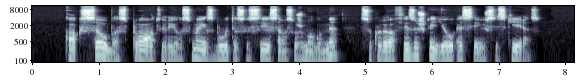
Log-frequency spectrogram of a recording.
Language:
Lithuanian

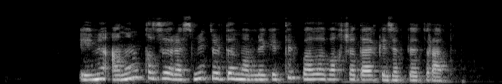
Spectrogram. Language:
Kyrgyz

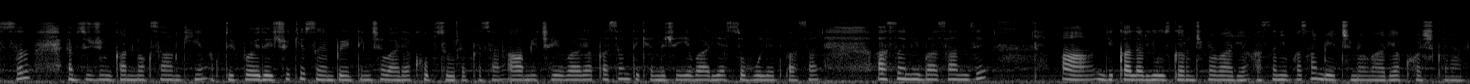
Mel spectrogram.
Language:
Kashmiri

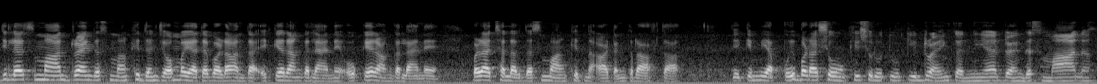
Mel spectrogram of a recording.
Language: Dogri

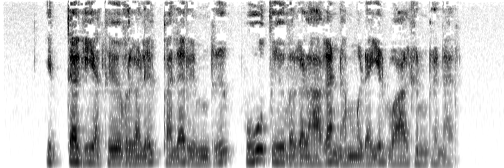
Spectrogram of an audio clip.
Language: Tamil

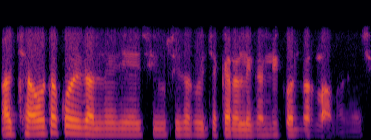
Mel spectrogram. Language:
Punjabi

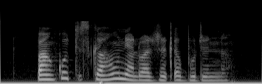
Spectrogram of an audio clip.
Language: Amharic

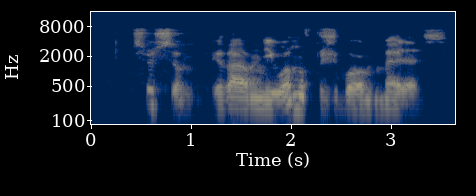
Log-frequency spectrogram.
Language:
Kabyle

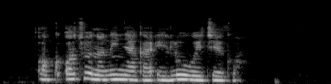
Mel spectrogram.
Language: Luo (Kenya and Tanzania)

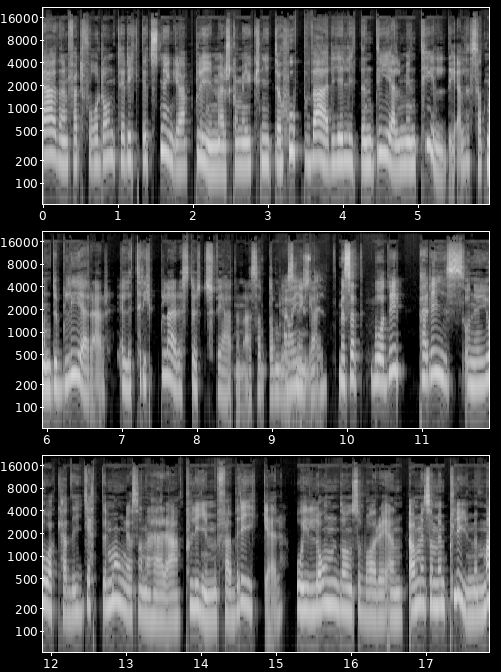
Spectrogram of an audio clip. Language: Swedish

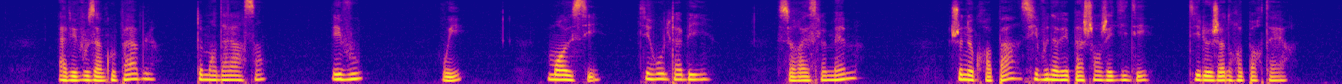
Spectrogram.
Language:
French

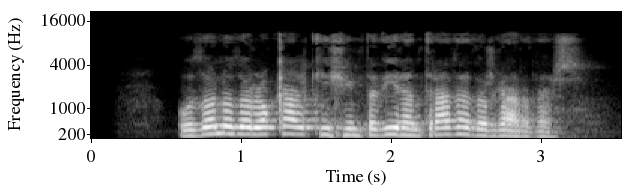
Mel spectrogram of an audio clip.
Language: Galician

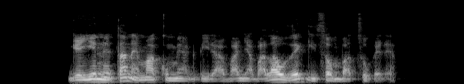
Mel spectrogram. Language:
Basque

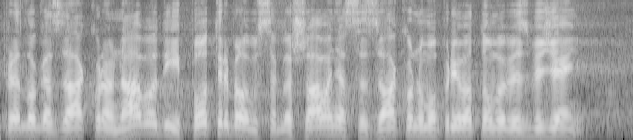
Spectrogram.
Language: Serbian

